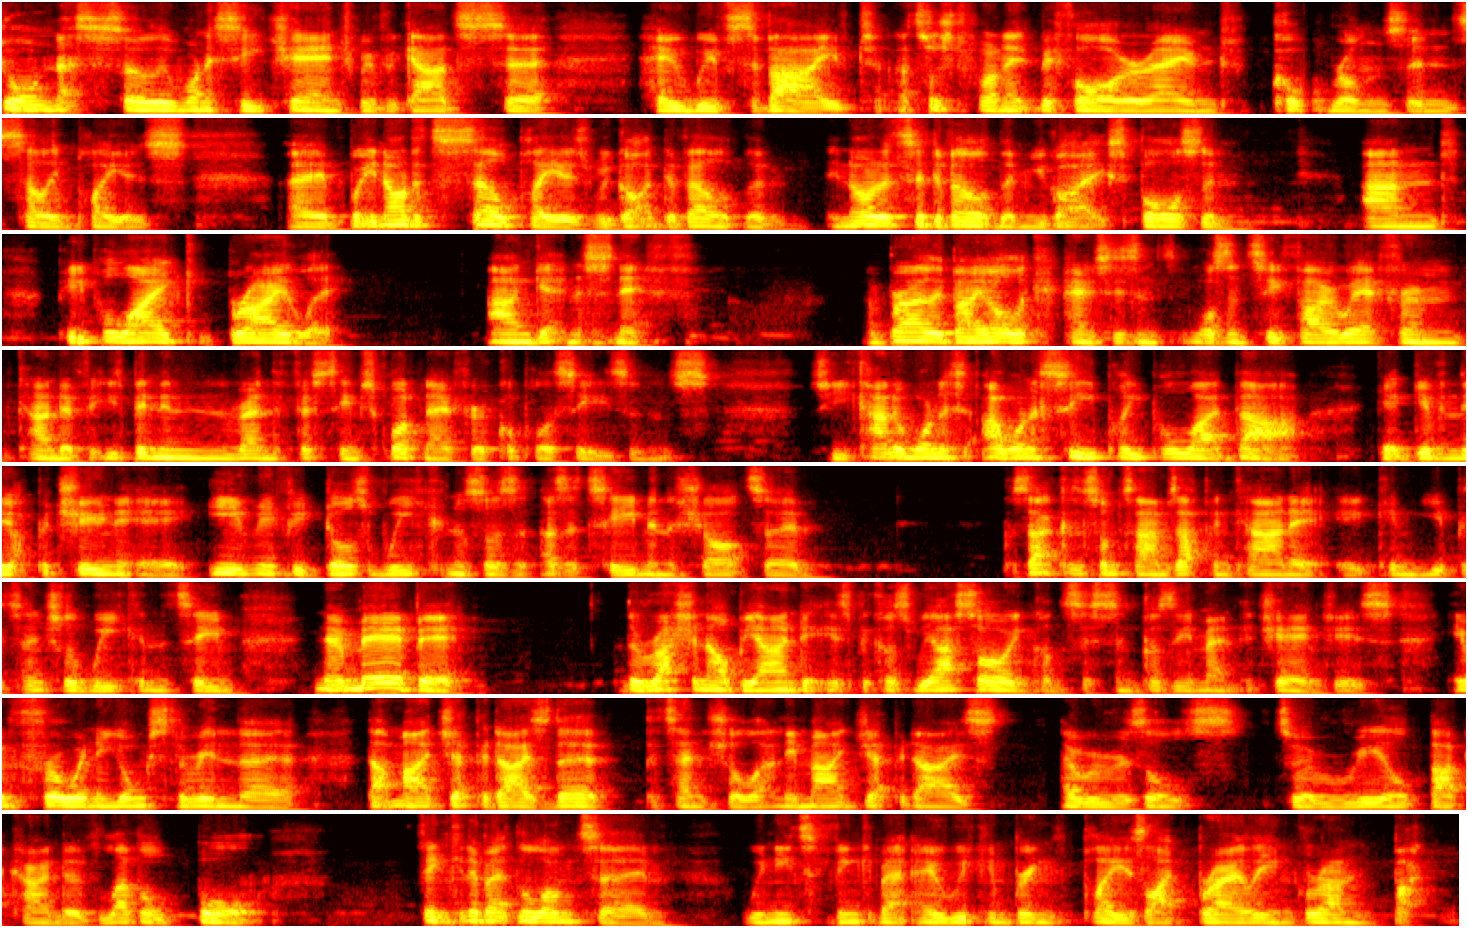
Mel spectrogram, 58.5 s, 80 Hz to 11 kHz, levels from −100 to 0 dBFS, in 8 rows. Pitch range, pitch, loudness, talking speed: 100-115 Hz, 110 Hz, -24 LUFS, 190 wpm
